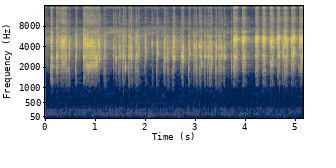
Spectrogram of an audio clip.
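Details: Calls played to attract adult swiftlets, a busy stream of shrill twittering chirps and buzzy rattles in quick succession, with a sustained loud burst near the first second and steady clicking pulses toward the end.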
